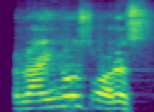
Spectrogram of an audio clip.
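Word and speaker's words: rhinoceros: राइनोसोरस तो राइनो में भी ह नहीं आया।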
